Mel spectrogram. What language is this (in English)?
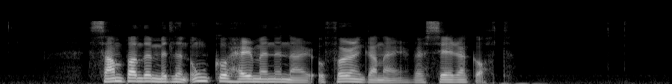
Faroese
